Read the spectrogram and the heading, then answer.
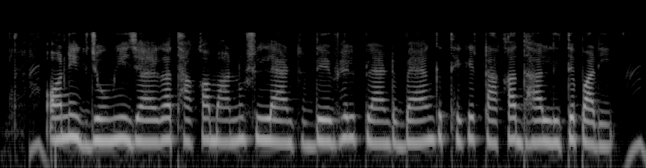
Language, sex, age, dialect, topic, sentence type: Bengali, female, <18, Jharkhandi, banking, statement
